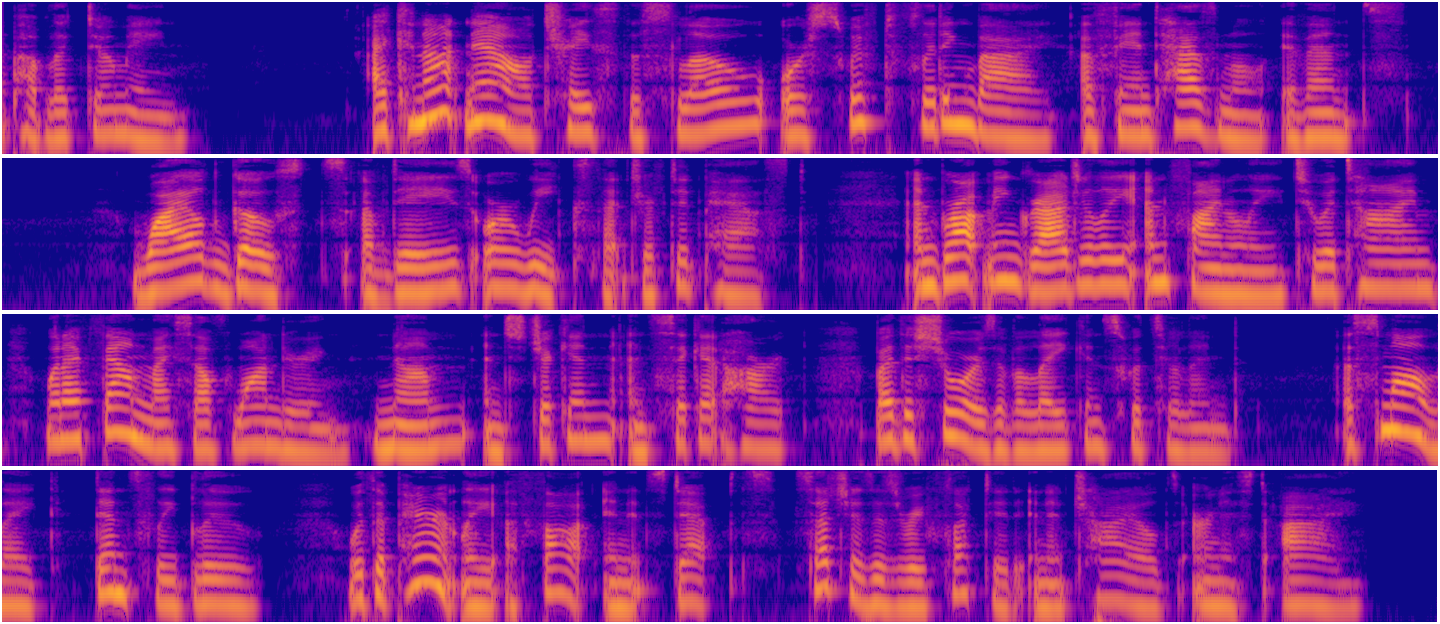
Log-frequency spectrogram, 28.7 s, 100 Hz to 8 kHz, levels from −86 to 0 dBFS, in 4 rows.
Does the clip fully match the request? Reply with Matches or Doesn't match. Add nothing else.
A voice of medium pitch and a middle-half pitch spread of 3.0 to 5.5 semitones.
Matches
